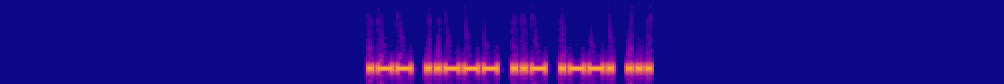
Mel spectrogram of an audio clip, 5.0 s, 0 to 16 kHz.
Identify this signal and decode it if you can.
Morse code, heard as a keyed tone, about 50 wpm, 700 Hz. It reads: W2UPS
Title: USA Call Signs - 5 Characters - 50wpm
